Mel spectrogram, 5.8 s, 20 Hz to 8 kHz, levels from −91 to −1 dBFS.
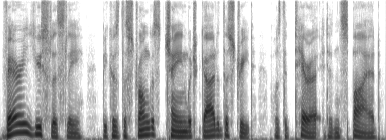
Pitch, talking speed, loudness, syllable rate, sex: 110 Hz, 155 wpm, -20 LUFS, 5.1 syllables/s, male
